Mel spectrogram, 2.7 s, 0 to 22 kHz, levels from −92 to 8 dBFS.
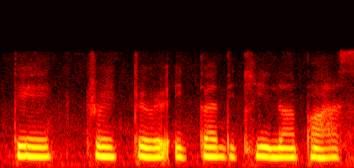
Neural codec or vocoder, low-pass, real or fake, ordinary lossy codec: codec, 16 kHz in and 24 kHz out, 1.1 kbps, FireRedTTS-2 codec; 7.2 kHz; fake; Opus, 32 kbps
